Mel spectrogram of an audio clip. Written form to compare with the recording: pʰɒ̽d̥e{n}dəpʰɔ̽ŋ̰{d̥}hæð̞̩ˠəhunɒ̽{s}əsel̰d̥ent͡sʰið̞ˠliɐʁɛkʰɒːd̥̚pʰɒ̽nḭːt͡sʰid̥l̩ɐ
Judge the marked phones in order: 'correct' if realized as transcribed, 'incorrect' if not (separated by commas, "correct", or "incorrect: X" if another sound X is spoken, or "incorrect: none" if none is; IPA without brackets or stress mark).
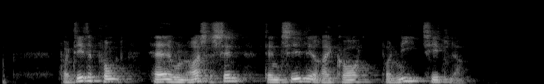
incorrect: none, correct, correct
